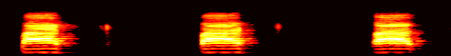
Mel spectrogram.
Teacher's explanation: taknya jangan sampai mantul ya. Yang ada itu justru hamas · karena sifatnya nggak ada kol-kolah dia kaf itu nggak pakai kol-kolah. Tapi dia justru hamas.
